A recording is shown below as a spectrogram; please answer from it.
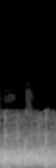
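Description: Audience at a ghazal recital in Lucknow applauds, a dense wash of clapping filling the whole short moment at steady loudness.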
